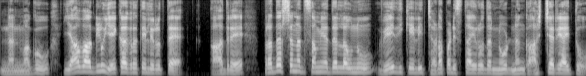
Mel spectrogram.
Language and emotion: Kannada, surprised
